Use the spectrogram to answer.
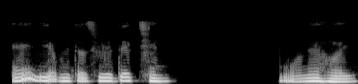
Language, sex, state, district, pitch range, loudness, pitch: Bengali, male, West Bengal, Malda, 95-155 Hz, -13 LUFS, 140 Hz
